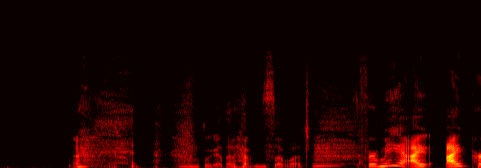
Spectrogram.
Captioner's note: chuckles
